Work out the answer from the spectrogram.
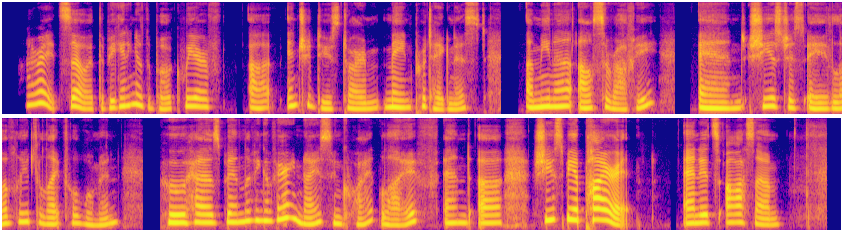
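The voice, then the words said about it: Calm public-radio narrator voice. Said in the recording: “Did you like my NPR voice? ... I was just going to say NPR voice.”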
